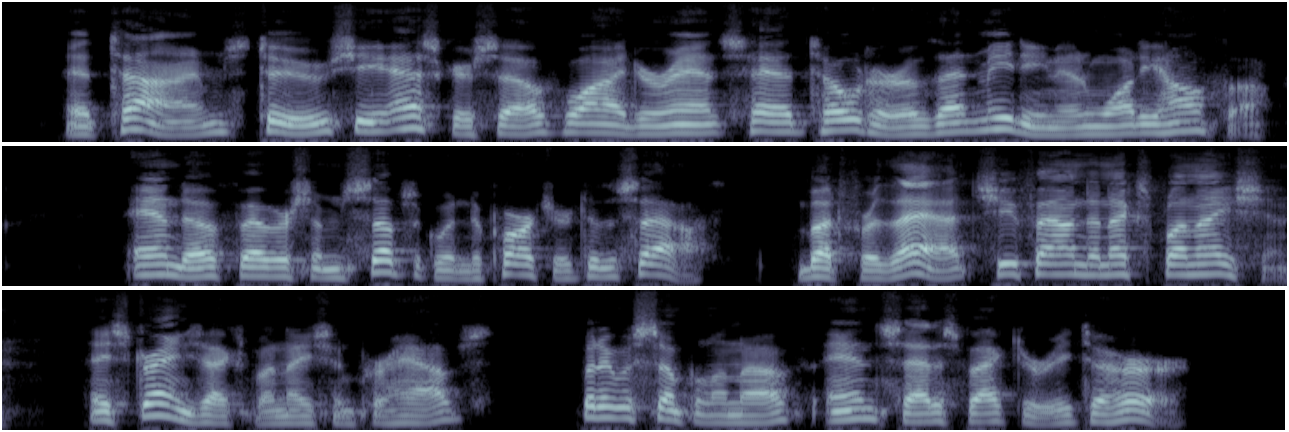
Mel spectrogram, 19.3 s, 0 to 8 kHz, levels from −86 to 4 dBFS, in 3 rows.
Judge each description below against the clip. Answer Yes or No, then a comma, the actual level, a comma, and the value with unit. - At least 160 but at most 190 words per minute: No, average, 140 wpm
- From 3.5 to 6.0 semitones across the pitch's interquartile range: Yes, wide, 5.4 semitones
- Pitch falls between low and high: Yes, medium, 145 Hz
